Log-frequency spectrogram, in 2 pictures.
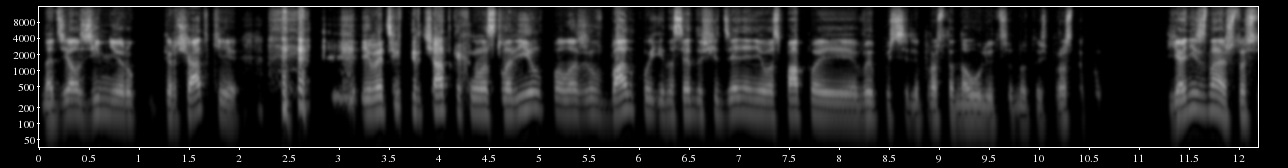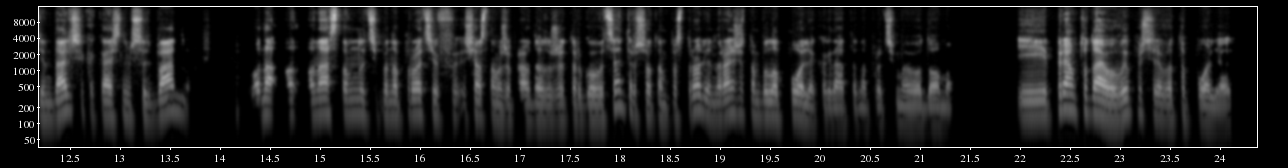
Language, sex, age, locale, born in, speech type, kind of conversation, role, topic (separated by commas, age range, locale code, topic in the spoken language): Russian, male, 25-29, ru-RU, Belarus, conversation, unstructured, none, Как животные влияют на наше эмоциональное состояние?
